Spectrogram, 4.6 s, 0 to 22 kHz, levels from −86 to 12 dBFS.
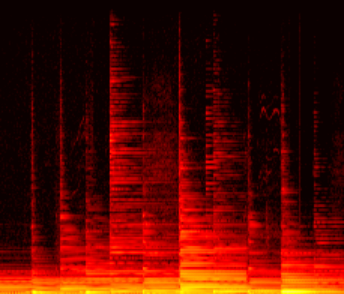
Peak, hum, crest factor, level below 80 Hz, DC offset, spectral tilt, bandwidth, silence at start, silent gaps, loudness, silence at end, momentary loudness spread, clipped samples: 0 dBFS; none; 14 dB; -52 dBFS; under 0.1%; -8 dB/octave; 12.5 kHz; 0 s; none; -16 LUFS; 0 s; 12 LU; under 0.1%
